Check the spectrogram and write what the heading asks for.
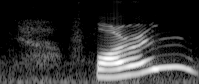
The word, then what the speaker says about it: foreign: Foreign, you can't hear the G.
